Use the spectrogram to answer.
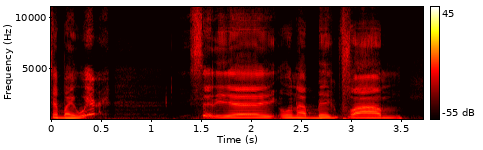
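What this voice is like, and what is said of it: Usual voice. Nothing is said of it.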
